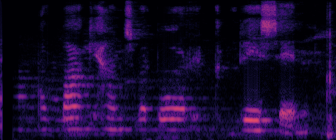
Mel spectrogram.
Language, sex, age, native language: Icelandic, female, 13, Icelandic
